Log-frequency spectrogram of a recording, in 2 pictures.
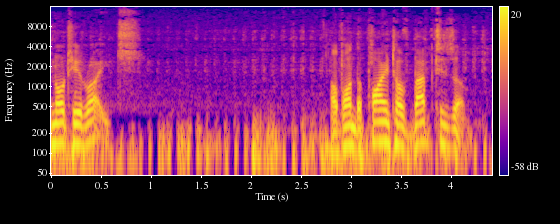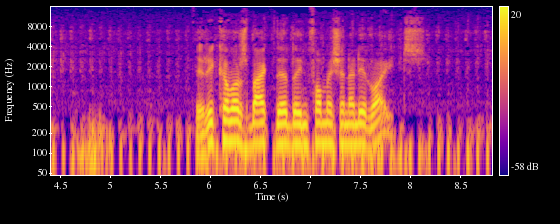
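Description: A middle-aged man speaks close to a phone microphone in short bursts.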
